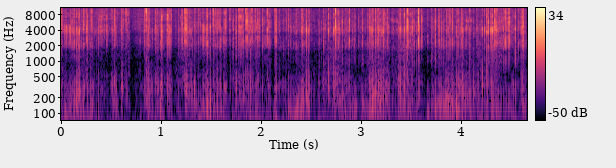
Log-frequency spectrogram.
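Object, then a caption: Embossed faux leather zip purse. Long acrylic nails tap and scratch the textured front of a small, hollow green faux crocodile-embossed leather zip purse. The result is a steady, dense run of dry, short-lived taps and rough scratching, heavy in low, hollow thuds with only faint bright crackle on top.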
